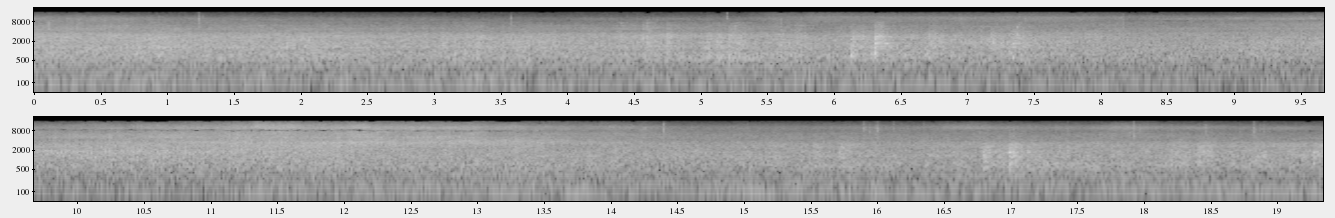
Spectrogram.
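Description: Freight wagons rolling along the track, a steady rumble of wheels on rail with a few sharp clacks as the wheels cross rail joints, a cluster about six seconds in and another near the end.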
